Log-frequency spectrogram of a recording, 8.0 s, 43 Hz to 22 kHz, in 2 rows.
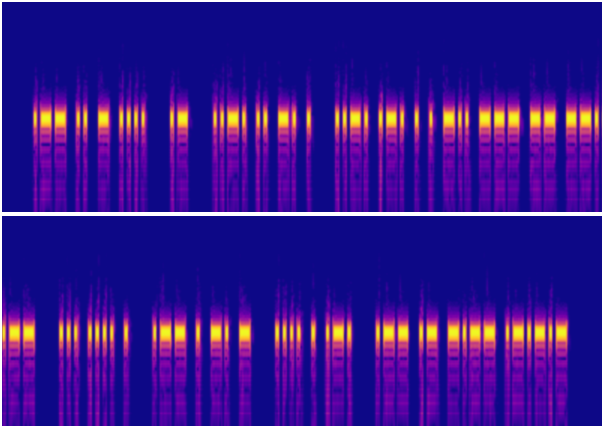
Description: Morse code, heard as a keyed tone, about 50 wpm, 700 Hz. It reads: WITH A FINE FREEDOM, SHE WENT HER WAY.
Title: Sentences from Top 1000 Words - Review Part 5 - 50wpm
